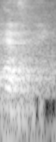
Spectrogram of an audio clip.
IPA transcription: ˈevri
